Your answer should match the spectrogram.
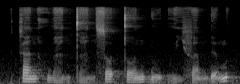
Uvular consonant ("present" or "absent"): absent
